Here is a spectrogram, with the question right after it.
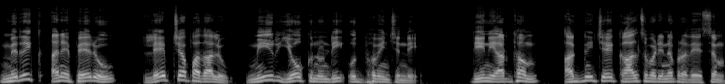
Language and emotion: Telugu, neutral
